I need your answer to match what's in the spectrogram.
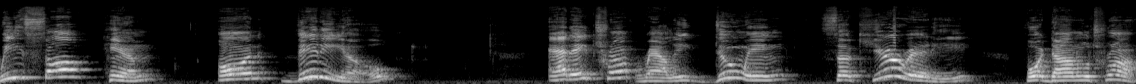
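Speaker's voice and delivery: very slow, deliberate, word-by-word delivery. Urging listeners to use logic, speaker announces he will talk very slow. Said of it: "I'm going to talk very slow".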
